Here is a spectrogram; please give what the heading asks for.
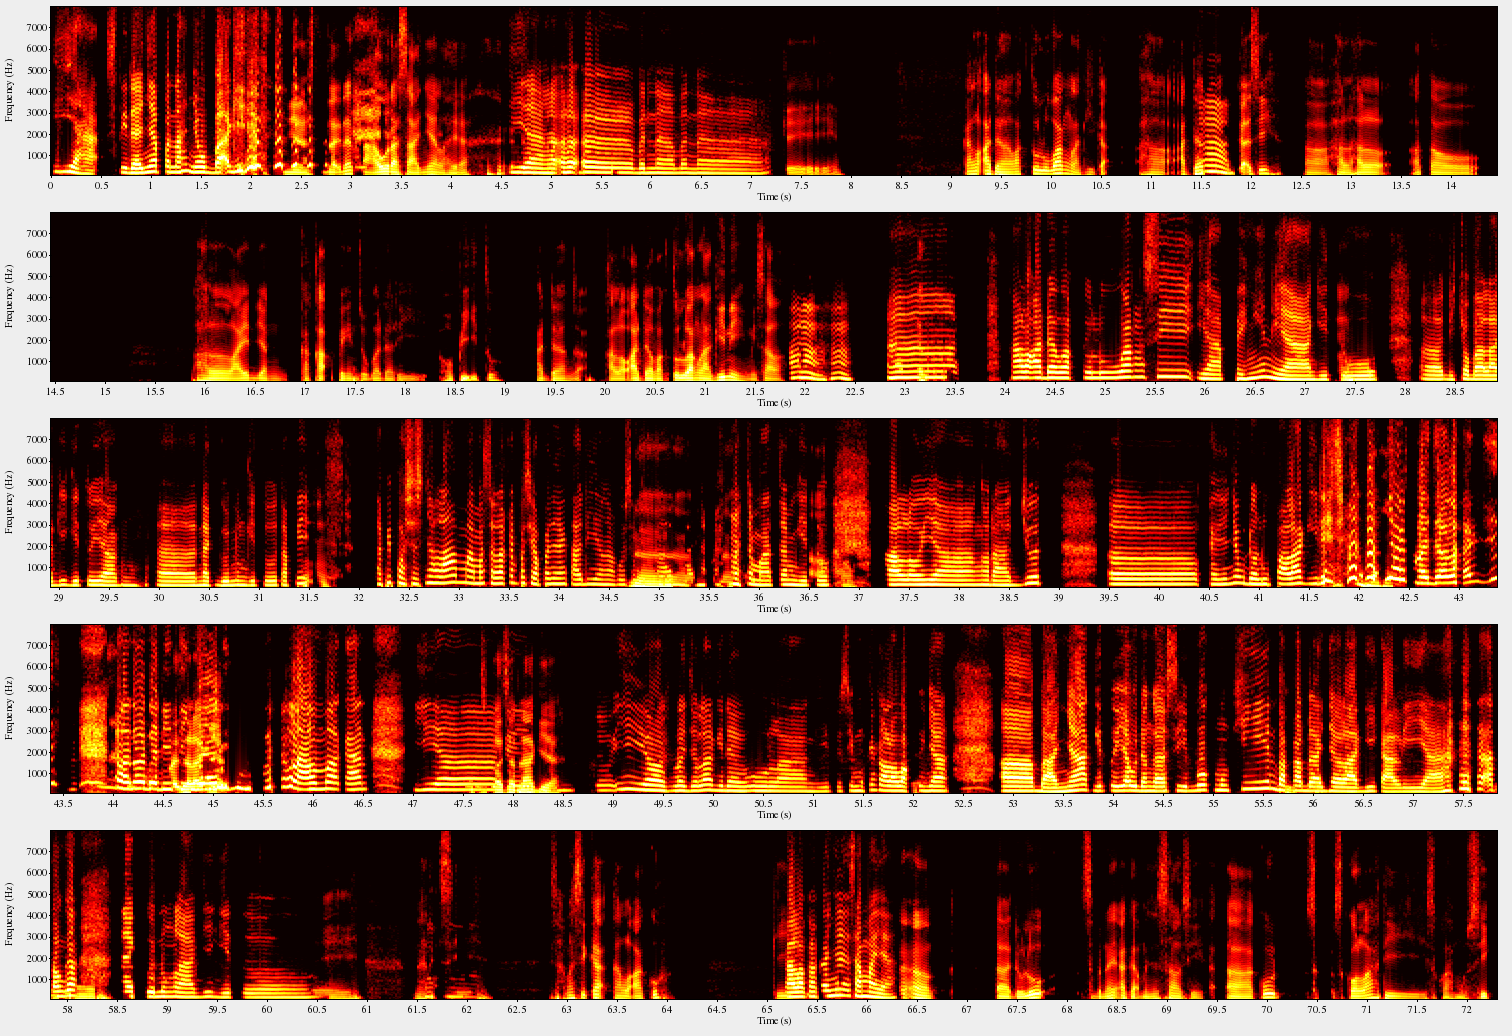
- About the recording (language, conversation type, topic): Indonesian, unstructured, Hobi apa yang ingin kamu pelajari, tetapi belum sempat?
- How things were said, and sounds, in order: static; laughing while speaking: "gitu"; distorted speech; laugh; other background noise; chuckle; drawn out: "eee"; chuckle; laughing while speaking: "deh, sayanya harus belajar lagi karena udah ditinggalin lama kan"; chuckle; unintelligible speech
